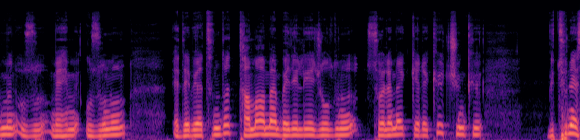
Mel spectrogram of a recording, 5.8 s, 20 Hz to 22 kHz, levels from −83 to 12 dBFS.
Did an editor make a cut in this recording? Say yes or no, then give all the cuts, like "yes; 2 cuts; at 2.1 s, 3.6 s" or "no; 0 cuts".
no; 0 cuts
